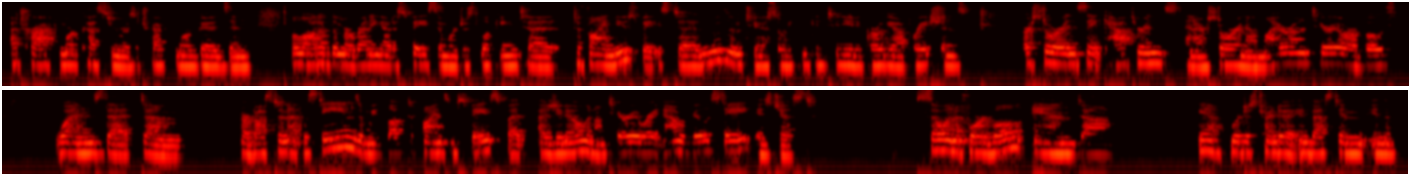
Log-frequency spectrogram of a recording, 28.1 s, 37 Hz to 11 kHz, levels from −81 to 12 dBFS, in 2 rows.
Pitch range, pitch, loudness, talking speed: 140-165 Hz, 150 Hz, -46 LUFS, 190 wpm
